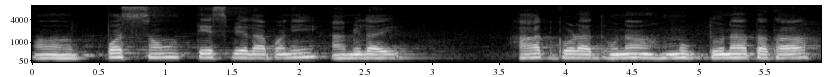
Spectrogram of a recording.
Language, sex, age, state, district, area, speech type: Nepali, male, 60+, West Bengal, Darjeeling, rural, spontaneous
